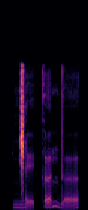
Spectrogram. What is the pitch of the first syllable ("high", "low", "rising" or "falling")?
low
